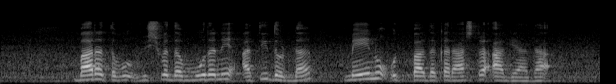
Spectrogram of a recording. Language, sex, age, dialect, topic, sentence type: Kannada, female, 18-24, Central, agriculture, statement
